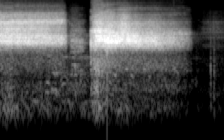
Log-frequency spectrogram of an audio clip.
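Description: A voice imitates roaring applause with a long breathy hissing tsh, broken by a brief pause and then resumed louder before trailing off, alone and close.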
